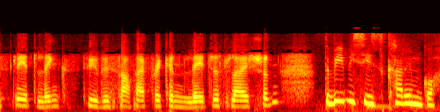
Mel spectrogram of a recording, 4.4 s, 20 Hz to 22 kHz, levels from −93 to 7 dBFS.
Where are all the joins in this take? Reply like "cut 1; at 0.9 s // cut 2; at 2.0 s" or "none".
cut 1; at 3.1 s

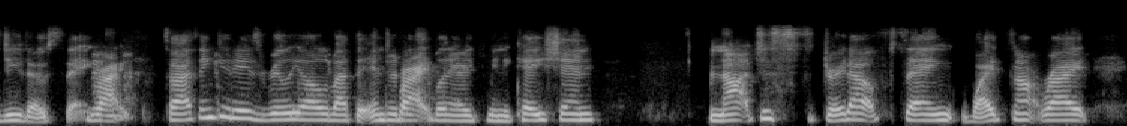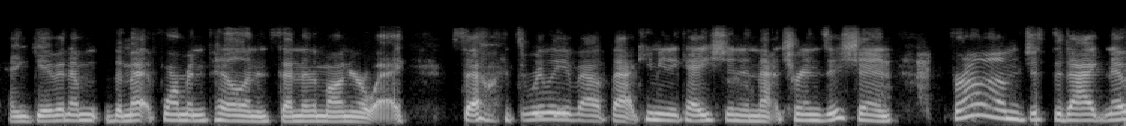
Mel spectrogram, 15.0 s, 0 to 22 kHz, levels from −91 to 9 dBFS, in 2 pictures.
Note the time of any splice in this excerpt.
none

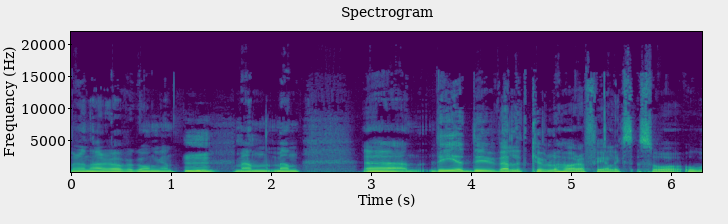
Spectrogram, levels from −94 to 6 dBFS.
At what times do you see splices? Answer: cut 1; at 1.6 s // cut 2; at 3.6 s

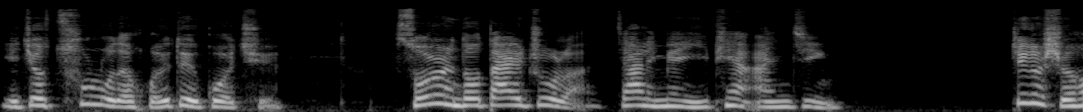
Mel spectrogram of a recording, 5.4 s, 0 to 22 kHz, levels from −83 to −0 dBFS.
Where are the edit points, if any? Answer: cut 1; at 1.9 s

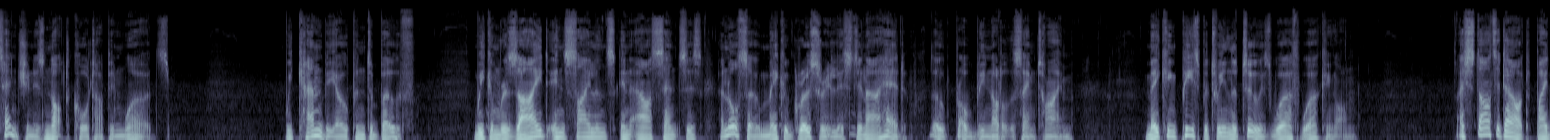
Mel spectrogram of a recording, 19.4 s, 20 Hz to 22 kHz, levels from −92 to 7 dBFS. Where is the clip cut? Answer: cut 1; at 3.5 s

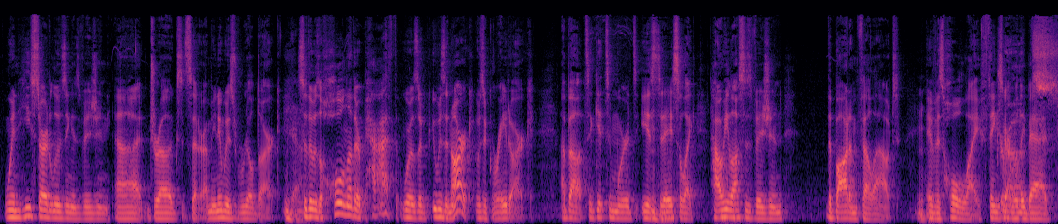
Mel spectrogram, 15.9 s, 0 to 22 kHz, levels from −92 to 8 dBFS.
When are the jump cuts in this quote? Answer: cut 1; at 1.6 s

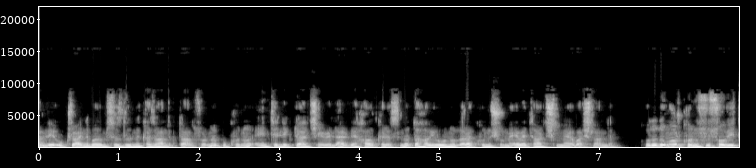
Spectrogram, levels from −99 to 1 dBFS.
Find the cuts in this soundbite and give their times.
cut 1; at 7.5 s

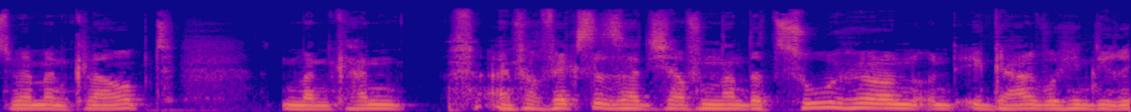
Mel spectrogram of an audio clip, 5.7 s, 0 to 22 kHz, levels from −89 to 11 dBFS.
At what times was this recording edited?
none

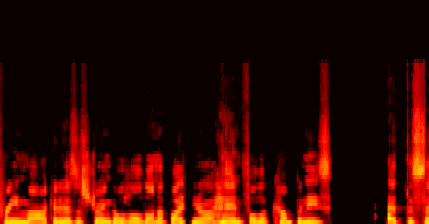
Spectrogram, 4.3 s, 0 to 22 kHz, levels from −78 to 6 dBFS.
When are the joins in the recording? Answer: cut 1; at 1.9 s

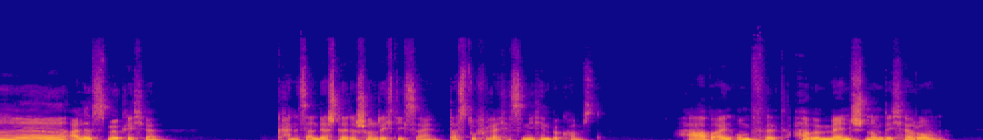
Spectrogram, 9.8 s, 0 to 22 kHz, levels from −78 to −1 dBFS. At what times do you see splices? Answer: cut 1; at 6.6 s // cut 2; at 7.9 s

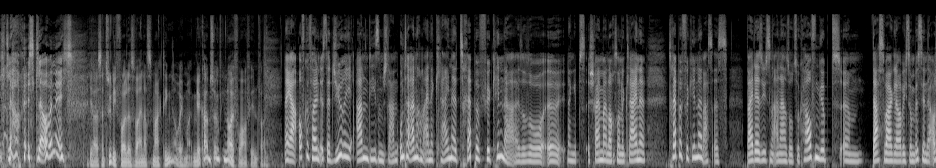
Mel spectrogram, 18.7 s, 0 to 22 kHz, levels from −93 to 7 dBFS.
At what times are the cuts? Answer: cut 1; at 7.9 s // cut 2; at 11.3 s // cut 3; at 14.0 s

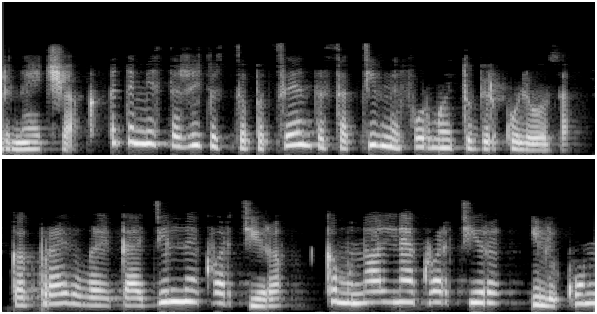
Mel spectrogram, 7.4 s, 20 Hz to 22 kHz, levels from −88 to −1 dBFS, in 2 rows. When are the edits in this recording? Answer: cut 1; at 3.7 s

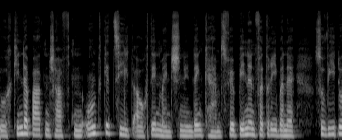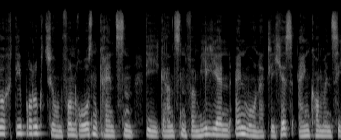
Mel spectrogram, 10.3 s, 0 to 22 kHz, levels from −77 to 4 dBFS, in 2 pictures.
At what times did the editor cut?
none

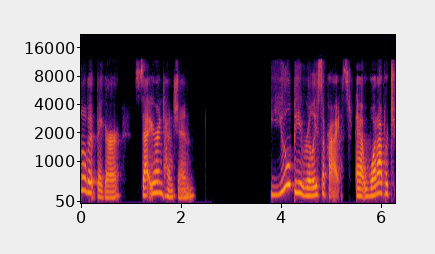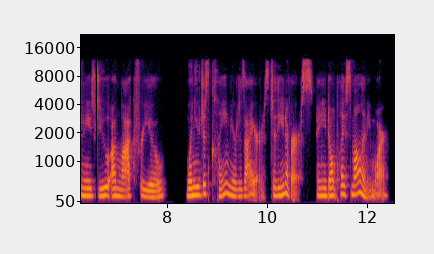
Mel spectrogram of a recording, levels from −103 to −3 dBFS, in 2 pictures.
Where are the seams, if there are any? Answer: cut 1; at 3.6 s // cut 2; at 5.4 s // cut 3; at 6.6 s

